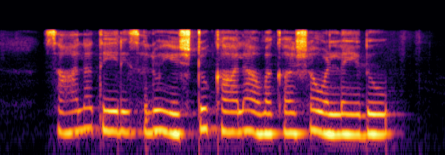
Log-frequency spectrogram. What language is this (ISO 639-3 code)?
kan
